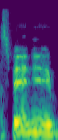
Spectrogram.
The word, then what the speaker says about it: Spanier: yeah it's uh spanier but phonetically it makes no sense so s-p-a-n-i-e-r I'm not cheering there's no yay at the end of my name uh but yeah LinkedIn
